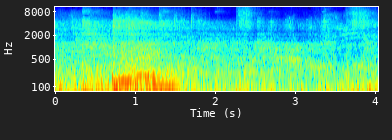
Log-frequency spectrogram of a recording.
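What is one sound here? A laser beam fires with a sharp buzzing hum.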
